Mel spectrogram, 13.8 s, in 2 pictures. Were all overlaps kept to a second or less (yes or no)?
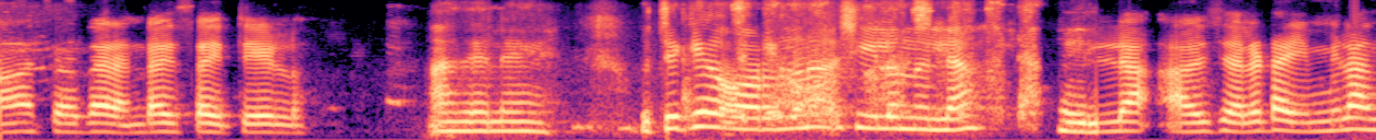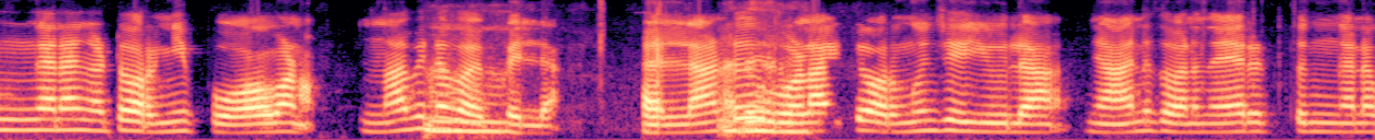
yes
